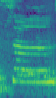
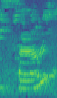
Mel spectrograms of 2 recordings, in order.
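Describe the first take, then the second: First: The word is said on a high pitch. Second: The word is said on a lower pitch. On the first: The speaker calls it right. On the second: The speaker calls it wrong.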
